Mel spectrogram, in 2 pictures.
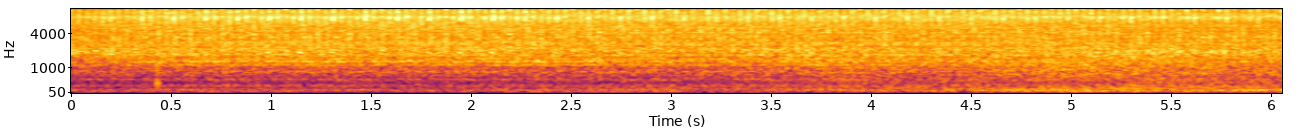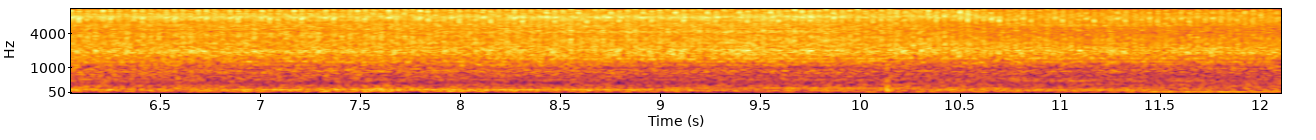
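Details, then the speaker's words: Engine with unstable idle and misfire: uneven, lumpy idle at roughly three to four pulses a second; an exhaust valve is sealing poorly and leaking pressure, so the cylinder head must come off for valve and seat work. "entonces aquí tenemos una válvula de escape que está sellando mal por eso es que deja escapar con presión y por eso tenemos una señal alta en este"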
